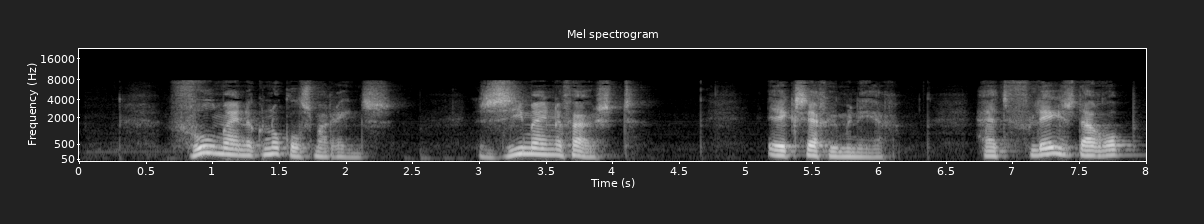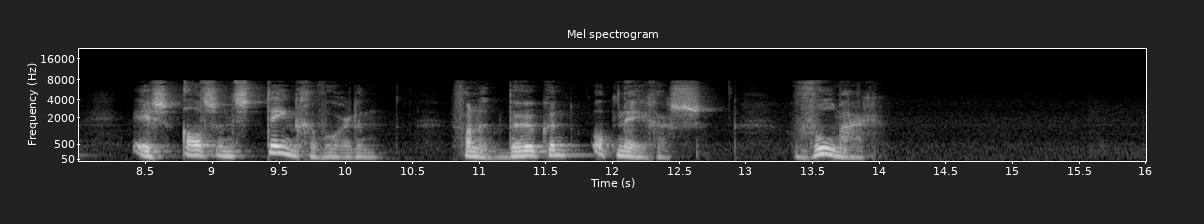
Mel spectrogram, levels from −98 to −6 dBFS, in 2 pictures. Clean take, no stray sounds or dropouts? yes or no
yes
